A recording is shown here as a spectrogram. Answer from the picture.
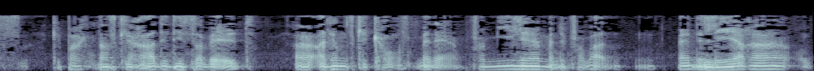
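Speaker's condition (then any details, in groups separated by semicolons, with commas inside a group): Paralysis with ventilator dependence; lives with ventilator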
